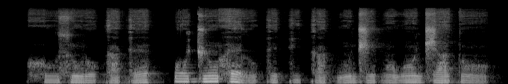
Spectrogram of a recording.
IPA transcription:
h u˧ s ũ˧ ɾ o˧ ɡ a˨ ɡ ɛ˨˦ | k͡p o˦ d͡ʒ ũ˦ h ɛ˦˨ l u˨˦ k e˧ k i˧ k a˨ ɡ͡b ũ˨˦ d͡ʒ e˧ b ɔ̃˧ w ɔ̃˦ d͡ʒ a˦ t ɔ̃˦˨

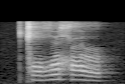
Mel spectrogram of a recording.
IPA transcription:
ǀ o ʁʷ e χ ʕ ə˞

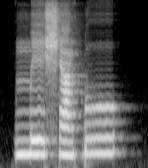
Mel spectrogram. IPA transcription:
m e˧ ʃ ã˧ k͡p u˦

